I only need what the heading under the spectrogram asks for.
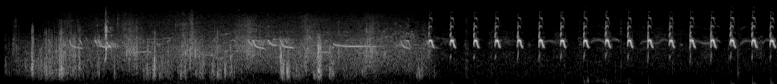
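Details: Common redshank of the subspecies robusta, recorded on Flatey, Iceland, in June 2019: a jumble of overlapping high calls and chirps gives way to a steady run of sharp, piping notes, about four per second.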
